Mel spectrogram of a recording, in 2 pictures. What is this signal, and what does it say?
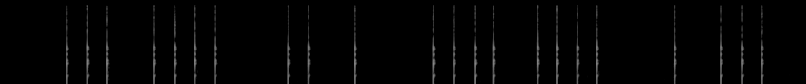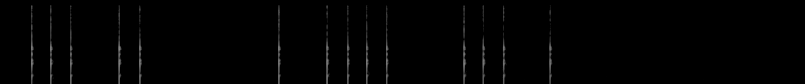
Tap code, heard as taps on a table, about 5 knocks a second. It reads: OFTCM DL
